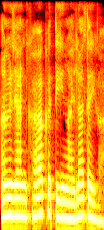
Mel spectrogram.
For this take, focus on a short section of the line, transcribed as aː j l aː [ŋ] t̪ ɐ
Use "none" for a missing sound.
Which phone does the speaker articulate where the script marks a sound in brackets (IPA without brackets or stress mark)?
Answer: none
